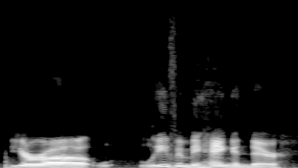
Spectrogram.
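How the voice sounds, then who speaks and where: A man playing an exasperated but fatherly police chief in a comedic audio drama, speaking in a halting, folksy way. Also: high voice, big pitch swings, a bit bright, a little hiss or hum. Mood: folksy, awkward. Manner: halting, hesitant, folksy phrasing.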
